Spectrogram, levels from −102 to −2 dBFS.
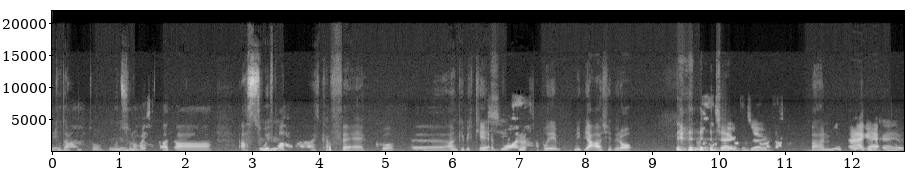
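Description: From 0.27 s to the end, the speech dips and cuts out, at worst by about 25 dB. This is speech suppressed in double talk, likely an echo canceller turning down its own talker along with the loudspeaker echo.

Echo leak comes at 0.38 s, 3.49 s and from 6.89 to 10.98 s: a copy of the speech returns 361 ms late. It is faint at first and nearly as loud at 3.49 s. The likely cause is a speakerphone's canceller letting some echo through.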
